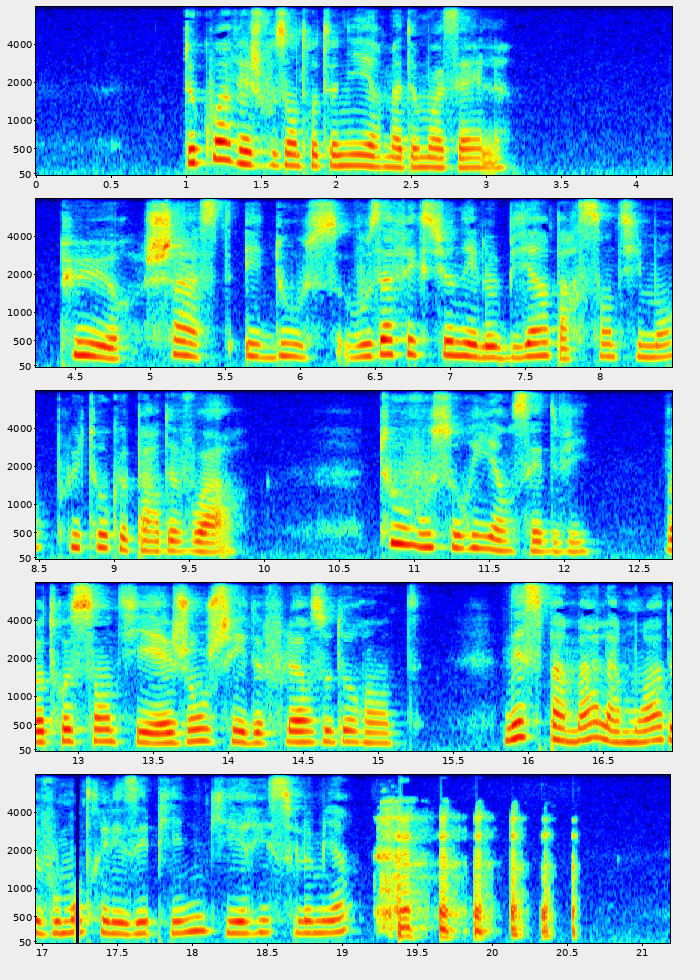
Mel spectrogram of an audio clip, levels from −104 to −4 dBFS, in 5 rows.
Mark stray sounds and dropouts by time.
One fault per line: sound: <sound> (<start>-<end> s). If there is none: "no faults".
sound: dropout (17.2-17.2 s)
sound: laugh (19.2-20.6 s)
